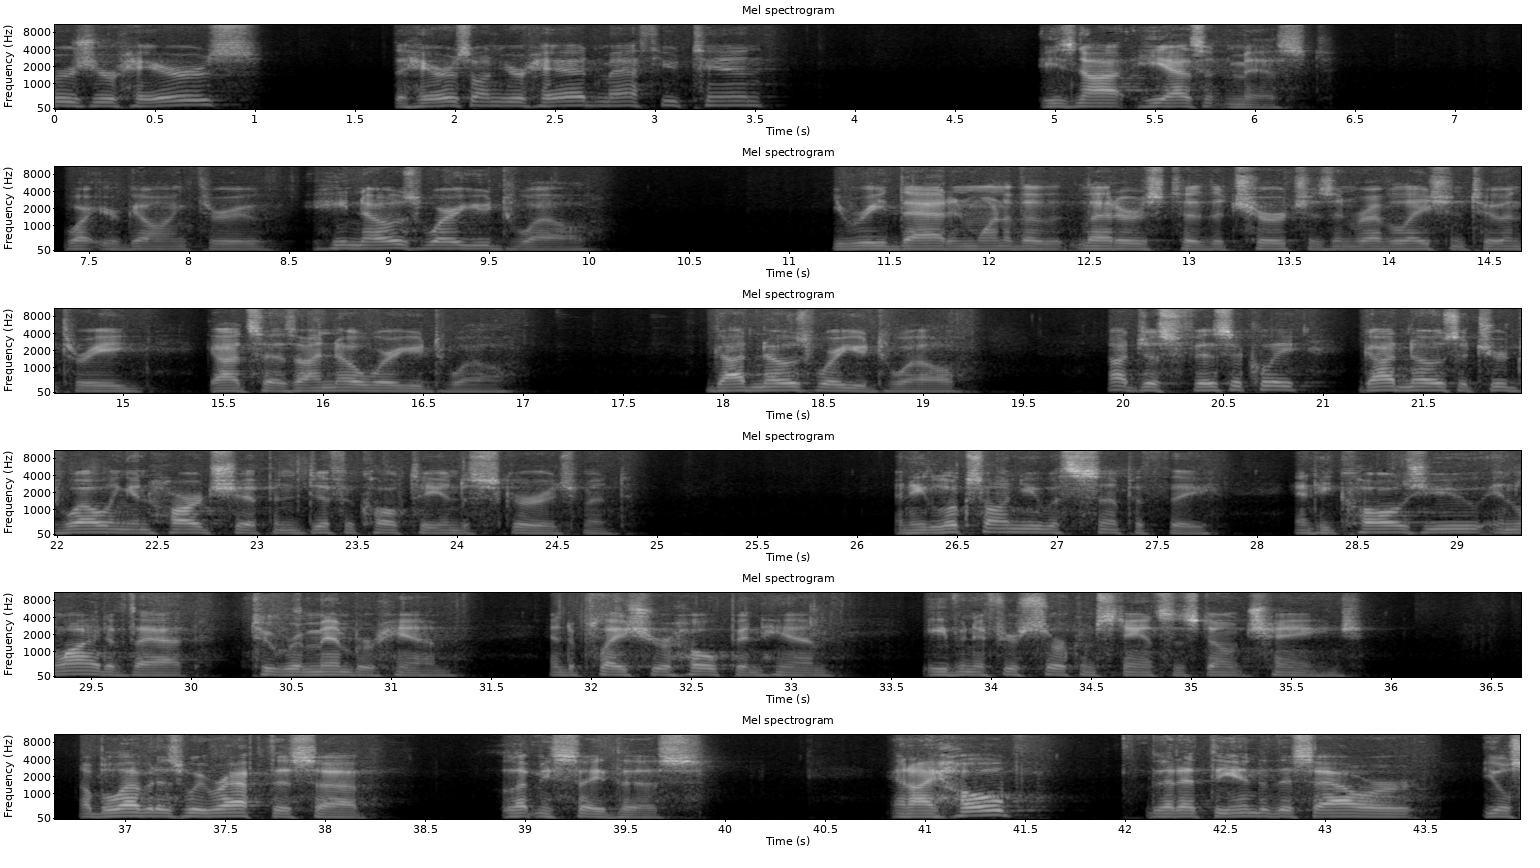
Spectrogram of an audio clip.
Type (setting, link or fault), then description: setting, large echoing room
